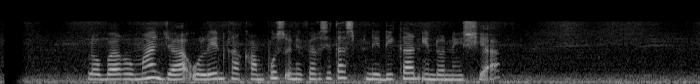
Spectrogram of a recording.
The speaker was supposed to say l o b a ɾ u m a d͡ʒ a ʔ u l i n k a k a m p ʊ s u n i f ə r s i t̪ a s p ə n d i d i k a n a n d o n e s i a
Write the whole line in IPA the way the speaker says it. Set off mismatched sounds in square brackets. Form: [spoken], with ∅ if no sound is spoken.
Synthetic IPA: l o b a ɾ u m a d͡ʒ a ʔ u l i n k a k a m p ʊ s u n i f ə r s i t̪ a s p ə n d i d i k a n [i] n d o n e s i a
